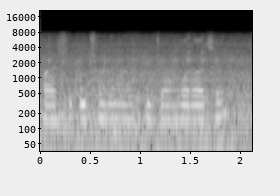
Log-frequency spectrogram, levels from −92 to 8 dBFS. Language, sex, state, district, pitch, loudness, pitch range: Bengali, male, Tripura, West Tripura, 150 Hz, -15 LUFS, 145-155 Hz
